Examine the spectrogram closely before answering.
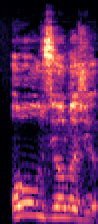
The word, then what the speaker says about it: ousiologia: né ou um biologia esse ou em pronuncia igual no francês por né o ousiologia usiologia e por último a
